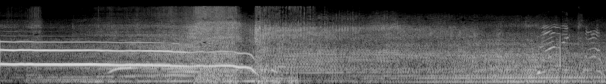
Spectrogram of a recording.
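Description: A spectator's long, high-pitched shriek, held for about two and a half seconds, over the engines of two Ford Mustang SVT Cobras, one turbocharged, accelerating away down a drag strip. The engine sound grows quieter as the cars pull away.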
